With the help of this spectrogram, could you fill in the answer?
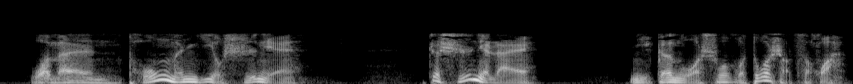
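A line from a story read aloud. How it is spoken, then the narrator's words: Abrupt. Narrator (Chinese): 杨林 突然说道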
